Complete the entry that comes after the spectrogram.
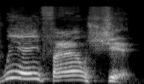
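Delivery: mock street slang delivery; street talk impression. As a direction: drawl it out as a put-on tough guy. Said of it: "in very street language".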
